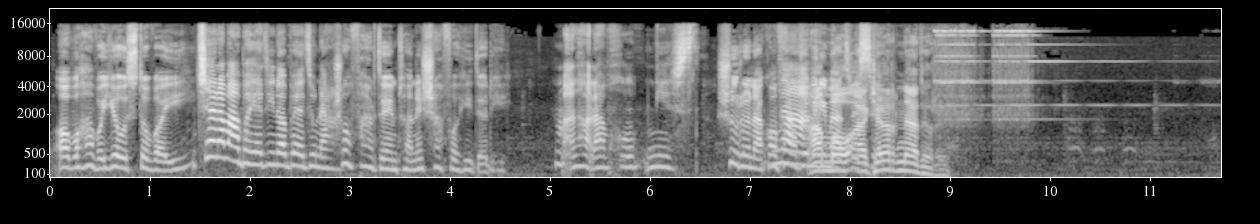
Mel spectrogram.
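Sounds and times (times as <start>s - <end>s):
speech: 0.1s - 9.1s
telephone ringing: 7.3s - 10.3s.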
